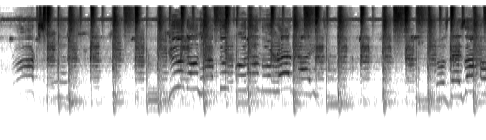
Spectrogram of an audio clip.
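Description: A rock song plays loudly and steadily, a sung vocal with sliding, held notes riding over punchy drums and a full band, with no one talking over it.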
